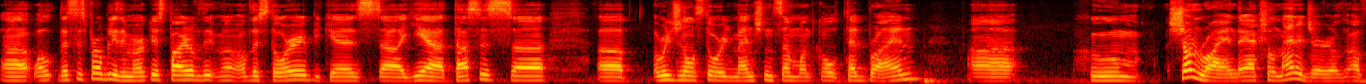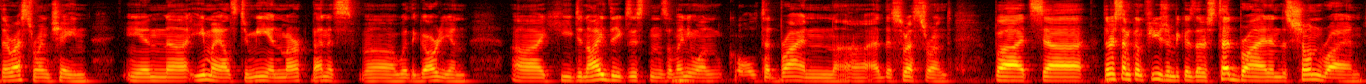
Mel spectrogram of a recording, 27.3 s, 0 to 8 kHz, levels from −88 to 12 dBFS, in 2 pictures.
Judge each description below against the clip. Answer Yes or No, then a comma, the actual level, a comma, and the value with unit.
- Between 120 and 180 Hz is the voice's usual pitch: Yes, low, 135 Hz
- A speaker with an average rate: Yes, average, 170 wpm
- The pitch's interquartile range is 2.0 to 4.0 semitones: Yes, average, 2.9 semitones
